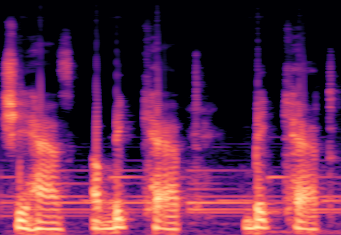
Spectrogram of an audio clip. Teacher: Here you linked g and k, big g and cat k sound. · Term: link them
